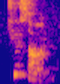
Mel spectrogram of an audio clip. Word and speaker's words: Tucson: it out mm-hmm so this American city is pronounced right we have Tucson Tucson Tucson the City of Tucson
